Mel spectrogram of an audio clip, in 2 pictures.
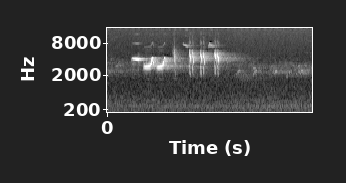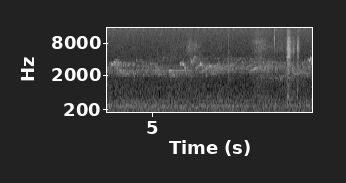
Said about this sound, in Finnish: mitä sanot leppälinnun haikeasta säkeistä? No hyvä kuvaus oli tota, yön, yön hetkistä ja leppälinnun ää, laulusta hyvä tunnelma, tunnelmakuvaus. Joo, leppälintu on, on kyllä hyvä laulaja tai tuommoinen tunnelman luoja mun mielestä.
